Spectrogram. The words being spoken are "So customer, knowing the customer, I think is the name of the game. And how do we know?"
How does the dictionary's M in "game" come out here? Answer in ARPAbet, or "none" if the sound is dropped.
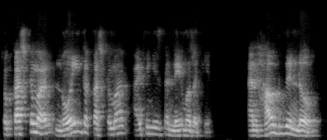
none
